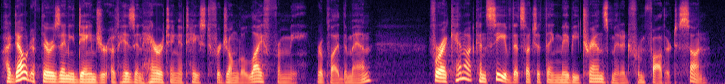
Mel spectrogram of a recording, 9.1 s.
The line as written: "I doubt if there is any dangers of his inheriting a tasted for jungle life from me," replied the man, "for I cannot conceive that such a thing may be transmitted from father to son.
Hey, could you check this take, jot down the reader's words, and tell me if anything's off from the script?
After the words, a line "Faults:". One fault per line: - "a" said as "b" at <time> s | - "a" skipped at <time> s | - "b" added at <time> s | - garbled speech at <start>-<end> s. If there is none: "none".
"I doubt if there is any danger of his inheriting a taste for jungle life from me," replied the man, "for I cannot conceive that such a thing may be transmitted from father to son.
Faults:
- "dangers" said as "danger" at 0.9 s
- "tasted" said as "taste" at 2.3 s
